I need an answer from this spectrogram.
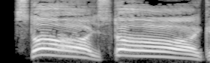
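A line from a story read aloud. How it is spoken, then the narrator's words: Men shouting. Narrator (Russian): кричали мужики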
